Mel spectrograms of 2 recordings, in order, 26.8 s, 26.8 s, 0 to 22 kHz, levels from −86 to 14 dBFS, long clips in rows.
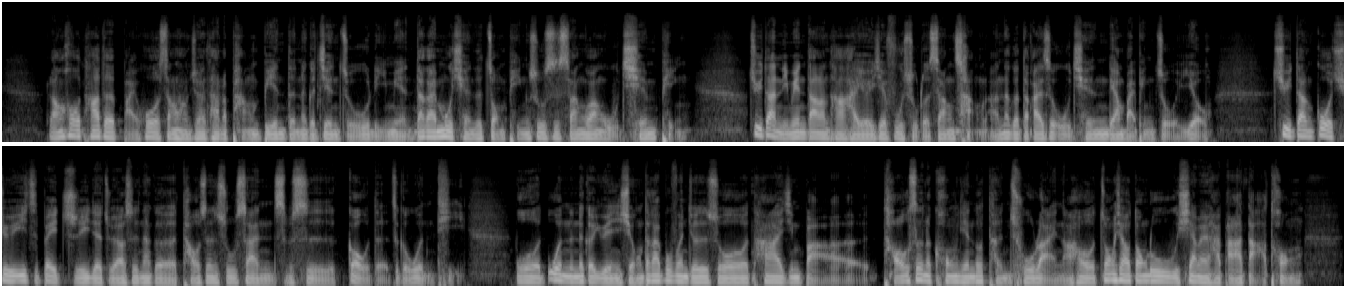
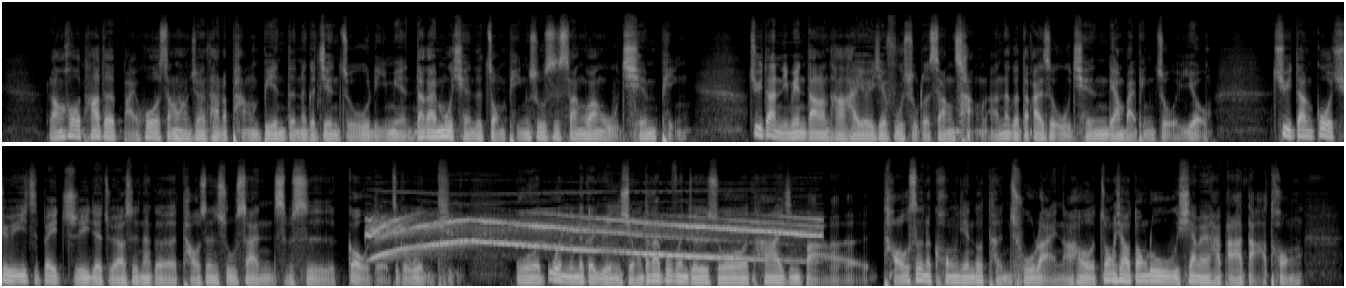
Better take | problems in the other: first | siren; loud; from 17 to 22 s; peak 5 dB above the speech

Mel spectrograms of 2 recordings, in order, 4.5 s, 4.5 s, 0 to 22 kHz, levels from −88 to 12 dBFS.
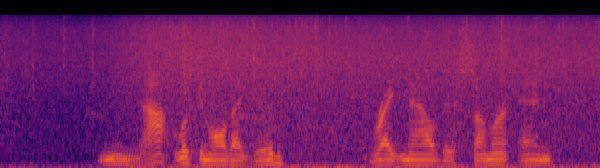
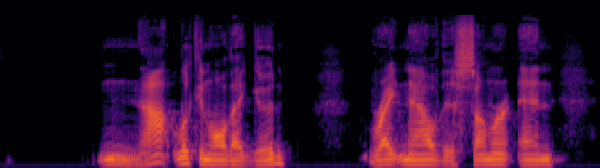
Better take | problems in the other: second | wind noise on the microphone; heavy; as loud as the speech

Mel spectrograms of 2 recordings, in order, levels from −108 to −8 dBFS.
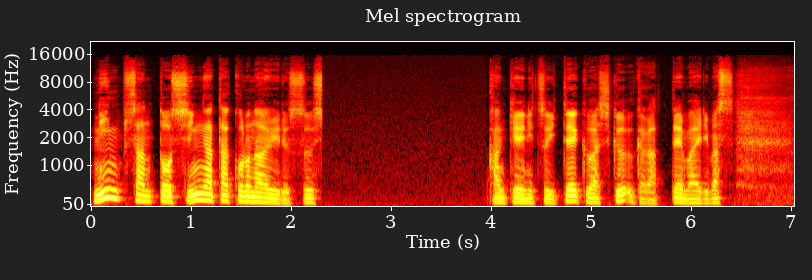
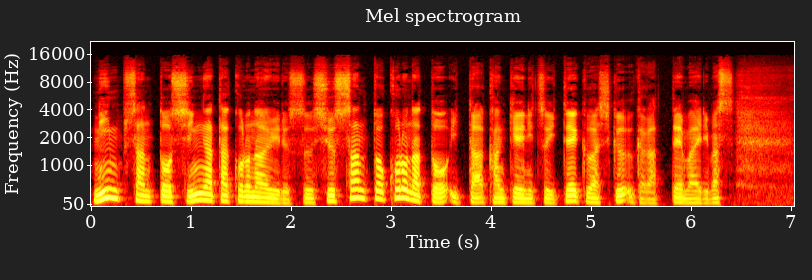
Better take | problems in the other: second | audio cutting out; at 2.5 s for 1.5 s

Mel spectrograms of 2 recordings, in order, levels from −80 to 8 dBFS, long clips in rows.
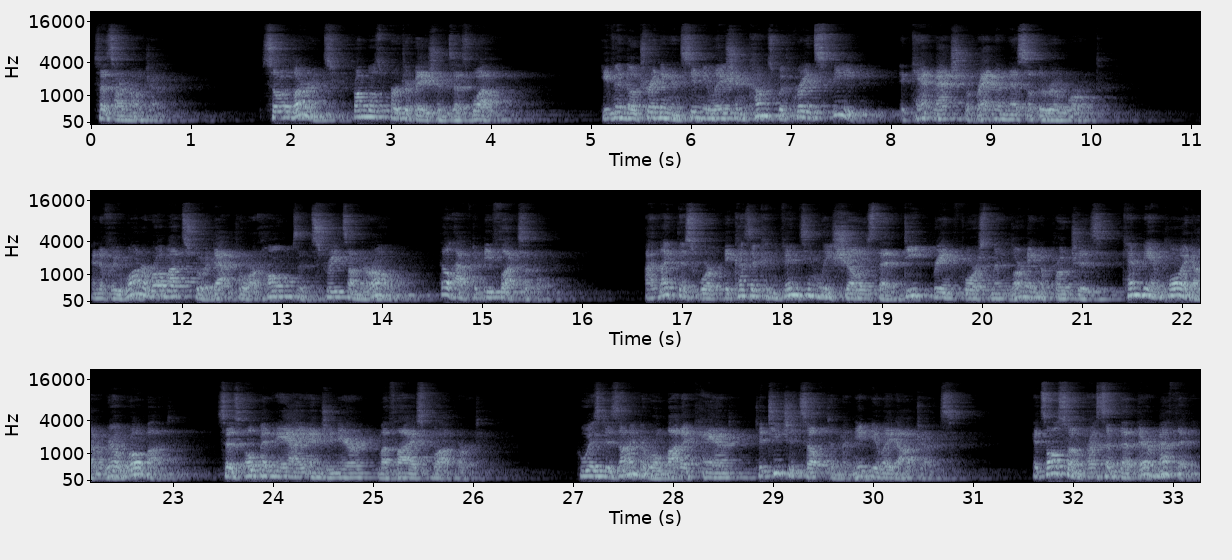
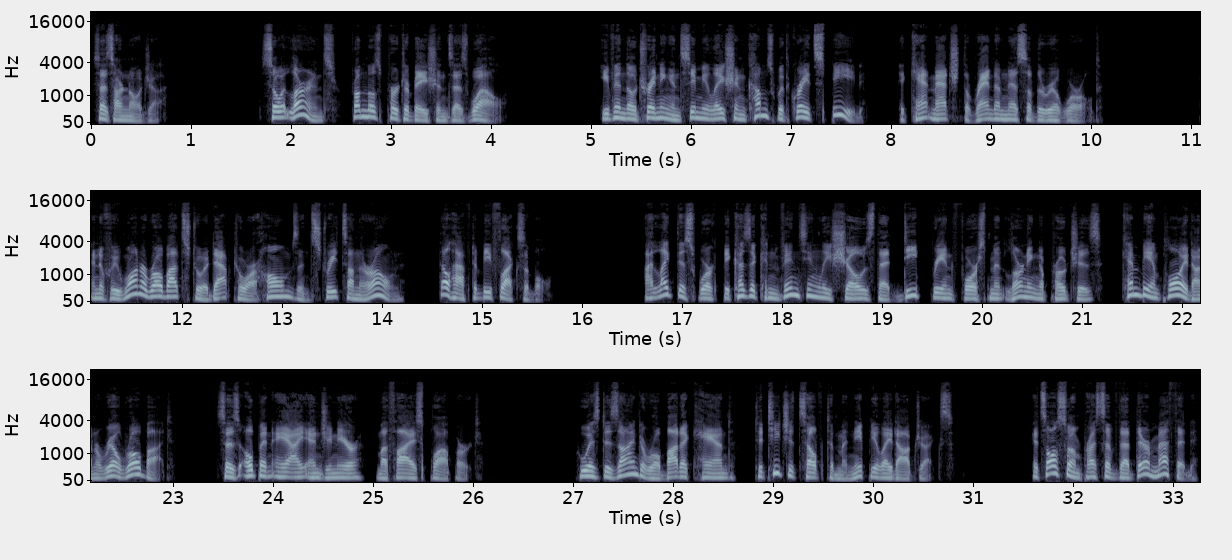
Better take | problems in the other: second | off-mic speech; far // room echo; noticeable; dies away in 0.8 s

